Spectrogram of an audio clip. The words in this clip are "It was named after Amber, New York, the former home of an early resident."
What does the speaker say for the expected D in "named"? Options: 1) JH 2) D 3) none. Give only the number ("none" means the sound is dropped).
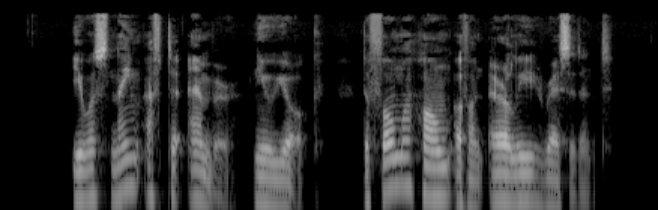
3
